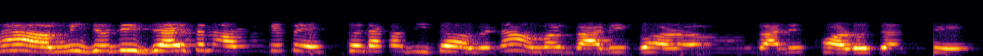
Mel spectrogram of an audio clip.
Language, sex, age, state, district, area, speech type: Bengali, female, 18-30, West Bengal, Howrah, urban, conversation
